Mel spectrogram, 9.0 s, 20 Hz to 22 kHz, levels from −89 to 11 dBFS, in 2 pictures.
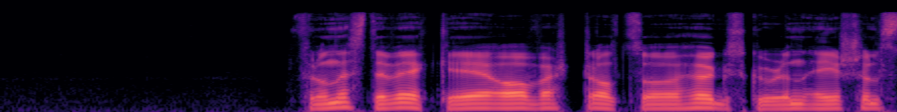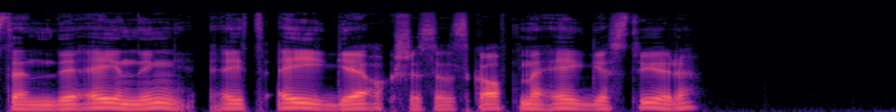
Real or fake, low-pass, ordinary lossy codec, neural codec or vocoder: real; 14.4 kHz; none; none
